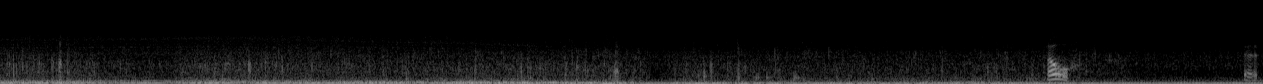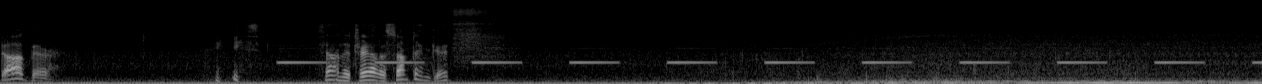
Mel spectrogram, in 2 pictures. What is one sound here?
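A truck's diesel engine rumbles low and steadily, louder as it pulls away.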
